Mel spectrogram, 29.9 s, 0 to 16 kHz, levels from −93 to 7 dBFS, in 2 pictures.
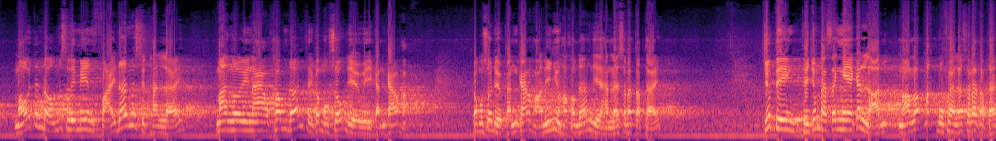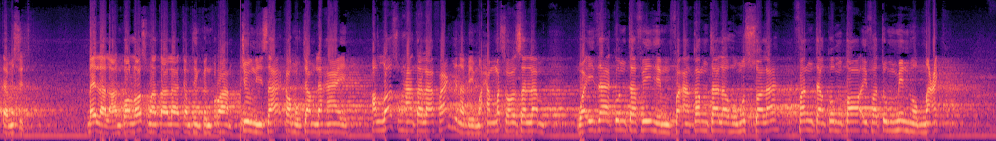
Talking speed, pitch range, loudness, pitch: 195 wpm, 175-215 Hz, -10 LUFS, 195 Hz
